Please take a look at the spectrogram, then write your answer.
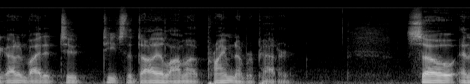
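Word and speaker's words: Dalai Lama: podcast but I got invited to teach the Dal Lama prime number pattern so and it's actually pronounced delil Lama but anyway so I went there and I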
